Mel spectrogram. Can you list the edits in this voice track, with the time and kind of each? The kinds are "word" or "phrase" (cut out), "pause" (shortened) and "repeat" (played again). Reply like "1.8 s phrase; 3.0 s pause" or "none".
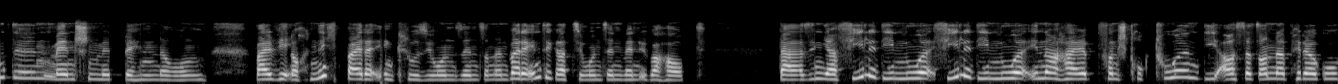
2.9 s word; 5.1 s phrase; 9.3 s repeat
